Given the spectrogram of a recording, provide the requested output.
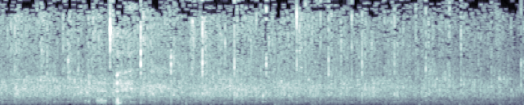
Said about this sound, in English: I'd like for everybody to just clap for my family, my mother and father. If you'd please stand up and just let everybody see your beautiful faces.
